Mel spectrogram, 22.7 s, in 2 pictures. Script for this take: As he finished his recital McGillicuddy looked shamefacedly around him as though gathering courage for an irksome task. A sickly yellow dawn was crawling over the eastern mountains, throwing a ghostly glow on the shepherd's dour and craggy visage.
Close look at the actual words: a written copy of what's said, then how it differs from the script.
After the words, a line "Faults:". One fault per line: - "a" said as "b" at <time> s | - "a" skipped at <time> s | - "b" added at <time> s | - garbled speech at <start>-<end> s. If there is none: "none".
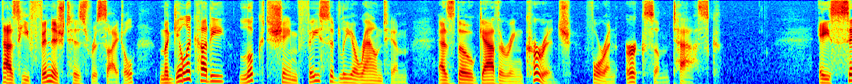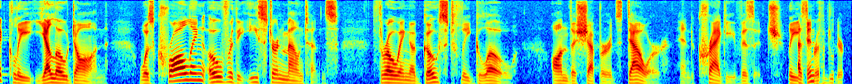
As he finished his recital McGillicuddy looked shamefacedly around him as though gathering courage for an irksome task. A sickly yellow dawn was crawling over the eastern mountains, throwing a ghostly glow on the shepherd's dour and craggy visage. [garbled]
Faults:
- garbled speech at 21.9-22.6 s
